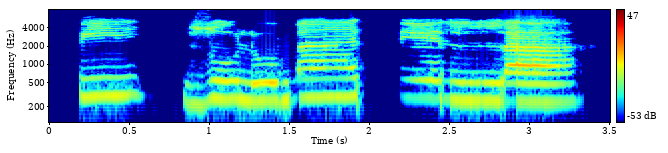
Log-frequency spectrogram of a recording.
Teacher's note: Dia dengung. Nun mati dah tidak kedengaran.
